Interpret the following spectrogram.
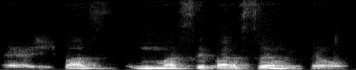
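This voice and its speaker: A man's voice: on the low side, steady tone, moderate pace. A man, a Portuguese teacher patiently explaining grammar rules step by step with examples in a casual lesson. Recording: roomy, dull lo-fi live stream audio.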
